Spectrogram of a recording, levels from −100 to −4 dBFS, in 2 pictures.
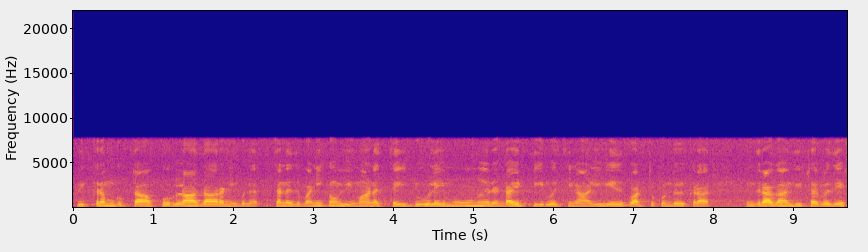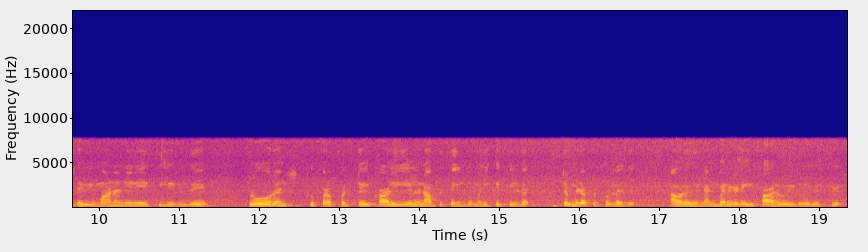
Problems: constant background noise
